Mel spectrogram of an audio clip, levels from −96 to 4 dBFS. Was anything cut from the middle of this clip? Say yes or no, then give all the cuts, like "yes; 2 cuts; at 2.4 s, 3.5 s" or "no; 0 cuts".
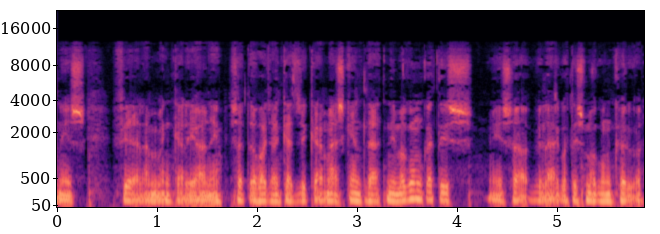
no; 0 cuts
